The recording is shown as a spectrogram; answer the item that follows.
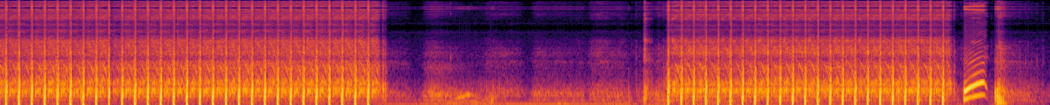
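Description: AK-pattern airsoft electric gun firing full auto: an even mechanical rattle of about fifteen shots a second, in two long bursts, the first stopping about four seconds in and the second starting about seven seconds in and running almost to the end.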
